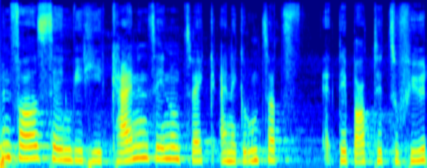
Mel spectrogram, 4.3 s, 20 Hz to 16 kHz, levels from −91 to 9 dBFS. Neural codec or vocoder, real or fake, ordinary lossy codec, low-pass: vocoder, 48 kHz, 128 mel bands, Vocos; fake; none; 14.4 kHz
